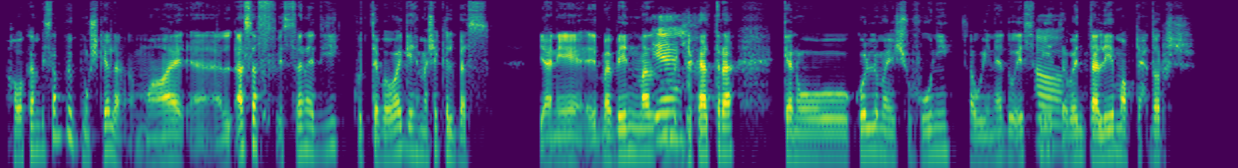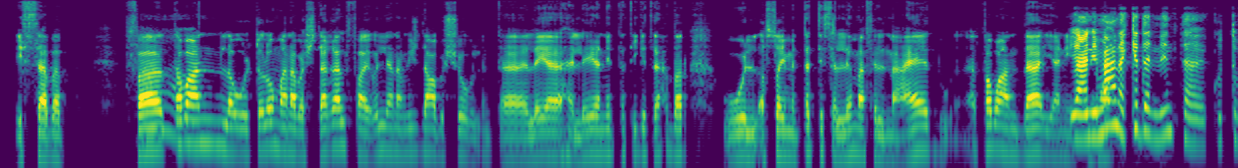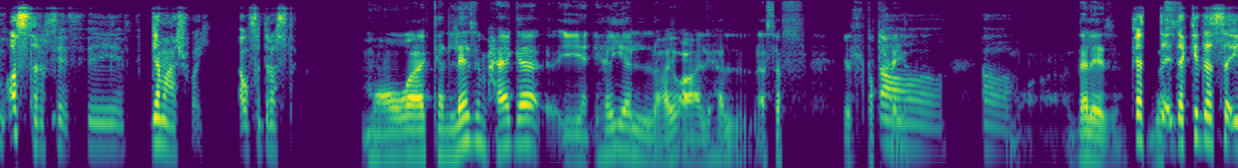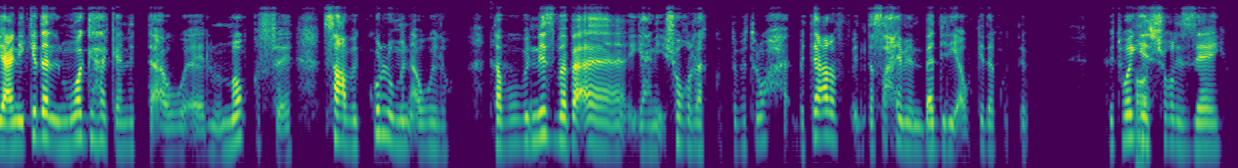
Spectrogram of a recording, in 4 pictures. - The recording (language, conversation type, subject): Arabic, podcast, إيه أصعب تحدّي قابلَك وقدرت تتخطّاه؟
- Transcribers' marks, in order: in English: "والأسيمنتات"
